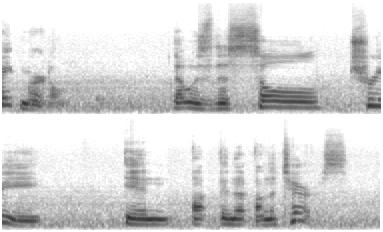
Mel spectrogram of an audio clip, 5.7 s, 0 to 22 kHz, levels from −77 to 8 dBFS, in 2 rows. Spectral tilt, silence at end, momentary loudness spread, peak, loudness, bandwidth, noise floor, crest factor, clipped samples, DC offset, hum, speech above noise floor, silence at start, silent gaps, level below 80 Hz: -4.5 dB/octave; 0 s; 17 LU; -6 dBFS; -20 LUFS; 17 kHz; -41 dBFS; 14 dB; under 0.1%; under 0.1%; none; 22 dB; 0 s; none; -66 dBFS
